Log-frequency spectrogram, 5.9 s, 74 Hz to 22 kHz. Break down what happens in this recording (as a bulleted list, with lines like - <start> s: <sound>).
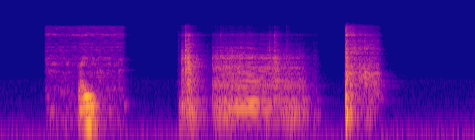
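- 1.0 s: a voice says "five"
- 2.2 s: a wooden door opens
- 4.3 s: gunfire can be heard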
